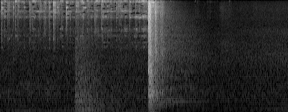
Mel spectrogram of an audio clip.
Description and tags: The microphone on a metal bench, keys are jingled above it, then dropped onto the bench. The resulting bang is quite impressive.
bang, bench, drop, jingle, keys, metal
